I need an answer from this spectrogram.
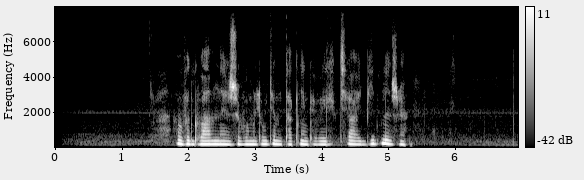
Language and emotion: Russian, neutral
